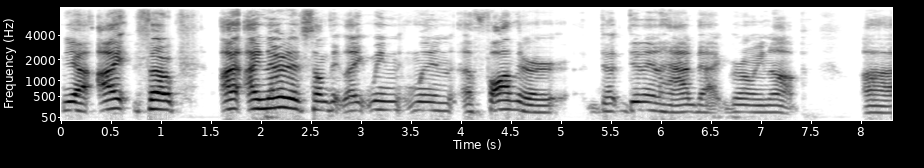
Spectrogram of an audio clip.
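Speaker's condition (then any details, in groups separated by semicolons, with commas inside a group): Cerebral palsy; from birth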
